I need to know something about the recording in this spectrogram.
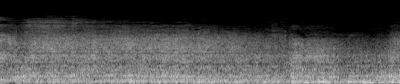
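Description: Lightning crackles and sizzles loudly.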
